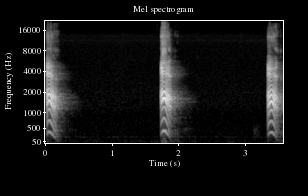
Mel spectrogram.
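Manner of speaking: ah with sharp, hard falling fourth tone. Demonstrating the last Chinese tone for learners, sharply spoken ah.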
